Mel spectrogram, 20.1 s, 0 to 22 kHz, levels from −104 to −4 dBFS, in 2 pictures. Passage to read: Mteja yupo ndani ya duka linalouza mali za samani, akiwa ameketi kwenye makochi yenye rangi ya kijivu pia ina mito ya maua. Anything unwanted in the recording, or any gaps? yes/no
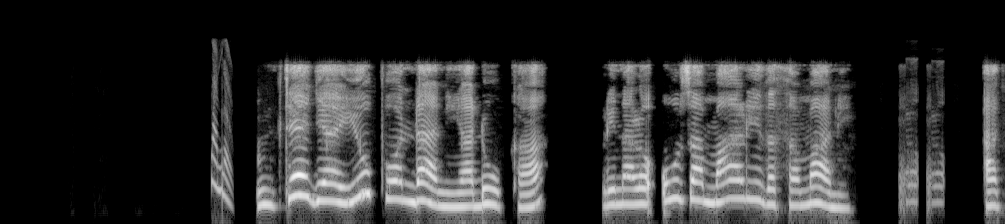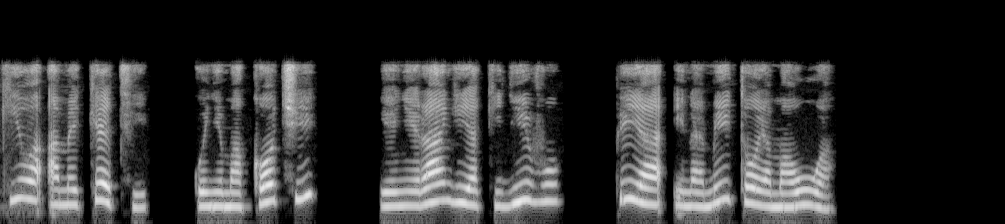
yes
